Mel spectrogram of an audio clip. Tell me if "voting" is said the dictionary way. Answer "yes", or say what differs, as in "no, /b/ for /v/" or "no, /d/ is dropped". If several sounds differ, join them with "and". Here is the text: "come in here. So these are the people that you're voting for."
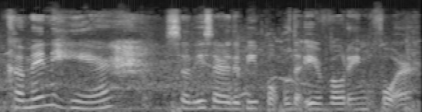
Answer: yes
